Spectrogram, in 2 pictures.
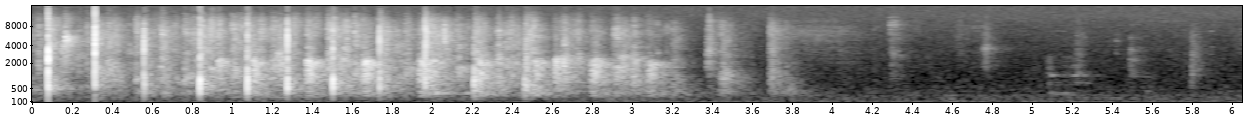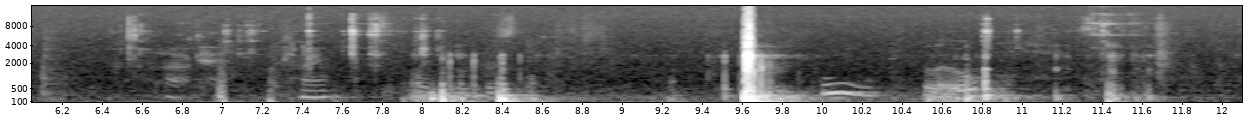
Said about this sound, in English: So if you can just give a round of applause to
